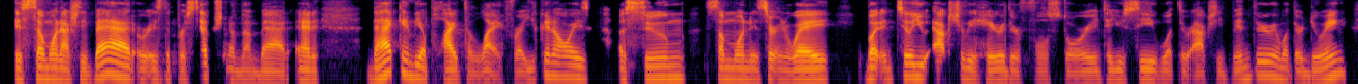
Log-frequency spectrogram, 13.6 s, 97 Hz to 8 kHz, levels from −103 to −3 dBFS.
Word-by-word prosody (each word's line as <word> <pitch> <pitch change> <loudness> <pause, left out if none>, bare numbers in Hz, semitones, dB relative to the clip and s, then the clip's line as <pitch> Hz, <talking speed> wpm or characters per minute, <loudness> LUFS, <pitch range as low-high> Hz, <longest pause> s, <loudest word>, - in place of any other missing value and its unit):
is - - +6
someone 120 -2 +6
actually 110 - +2
bad - - +6
or - - -5
is - - -3
the - - -10
perception 110 - 0
of 95 - -12
them 100 -2 -10
bad? 95 -2 -2
And 105 -1 +2 0.5
that - - +5
can 175 -5 -1
be 140 - -1
applied 105 -1 +1
to 90 - -10
life, 85 - -4
right? 95 -1 -8
You 110 +2 -15
can 160 -1 -2
always 140 -4 -2 0.3
assume 130 +1 +2 0.2
someone 115 -1 -2
is 110 -4 -3
a - - +6
certain 100 -3 0
way, 110 +1 +4 0.4
but - - +3
until 110 +7 +2
you 140 -1 0
actually 110 0 0
hear 105 +1 -4
their 100 -2 -9
full 95 -1 -9
story, 95 +3 -6
until 100 +2 -10
you 105 0 -11
see 110 +3 0
what 100 +2 -12
they're - - -11
actually - - -5
been 110 +5 -9
through 155 +1 -6
and 135 - -7
what 115 - -10
they're 100 - -9
doing, 125 - -2
110 Hz, 210 wpm, -27 LUFS, 100-125 Hz, 0.5 s, is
